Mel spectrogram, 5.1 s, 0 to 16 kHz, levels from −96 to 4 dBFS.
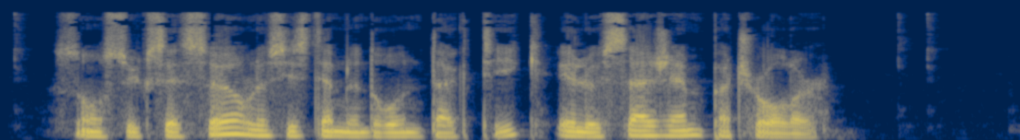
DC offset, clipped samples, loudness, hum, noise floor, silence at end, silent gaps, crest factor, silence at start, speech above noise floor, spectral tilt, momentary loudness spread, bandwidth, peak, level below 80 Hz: under 0.1%; under 0.1%; -16 LUFS; none; -63 dBFS; 1 s; none; 16 dB; 0.3 s; 48 dB; -6 dB/octave; 8 LU; 11.5 kHz; 0 dBFS; -44 dBFS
